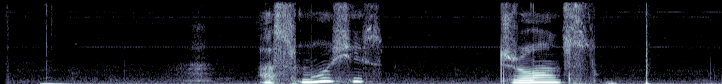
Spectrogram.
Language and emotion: Russian, sad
